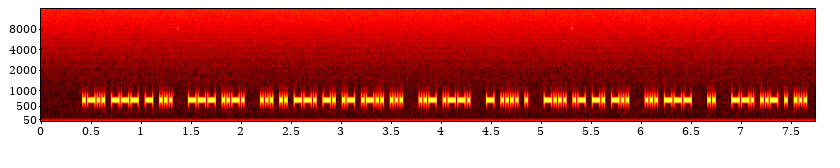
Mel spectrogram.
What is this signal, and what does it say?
Morse code, heard as a keyed tone, about 50 wpm, 700 Hz, with radio noise. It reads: LOTS OF SIGNALS UP THE BAND SO I GUES
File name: archived / CRSnet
